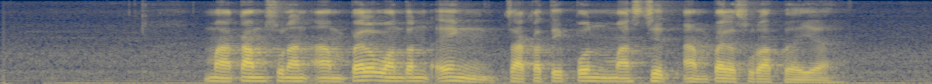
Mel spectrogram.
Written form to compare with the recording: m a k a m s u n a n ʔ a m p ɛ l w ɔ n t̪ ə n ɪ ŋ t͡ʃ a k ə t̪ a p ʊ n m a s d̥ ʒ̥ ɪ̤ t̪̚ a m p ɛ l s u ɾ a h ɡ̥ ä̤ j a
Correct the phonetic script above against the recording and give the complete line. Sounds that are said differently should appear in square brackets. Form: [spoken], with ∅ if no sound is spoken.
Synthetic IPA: m a k a m s u n a n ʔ a m p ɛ l w ɔ n t̪ ə n ɪ ŋ t͡ʃ a k ə t̪ [i] p ʊ n m a s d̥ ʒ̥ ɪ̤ t̪̚ a m p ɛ l s u ɾ a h [b̥] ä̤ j a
